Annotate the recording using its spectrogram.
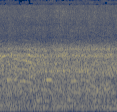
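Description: A farm tractor's diesel engine running as it passes close by, mixed with crowd voices and parade music.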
